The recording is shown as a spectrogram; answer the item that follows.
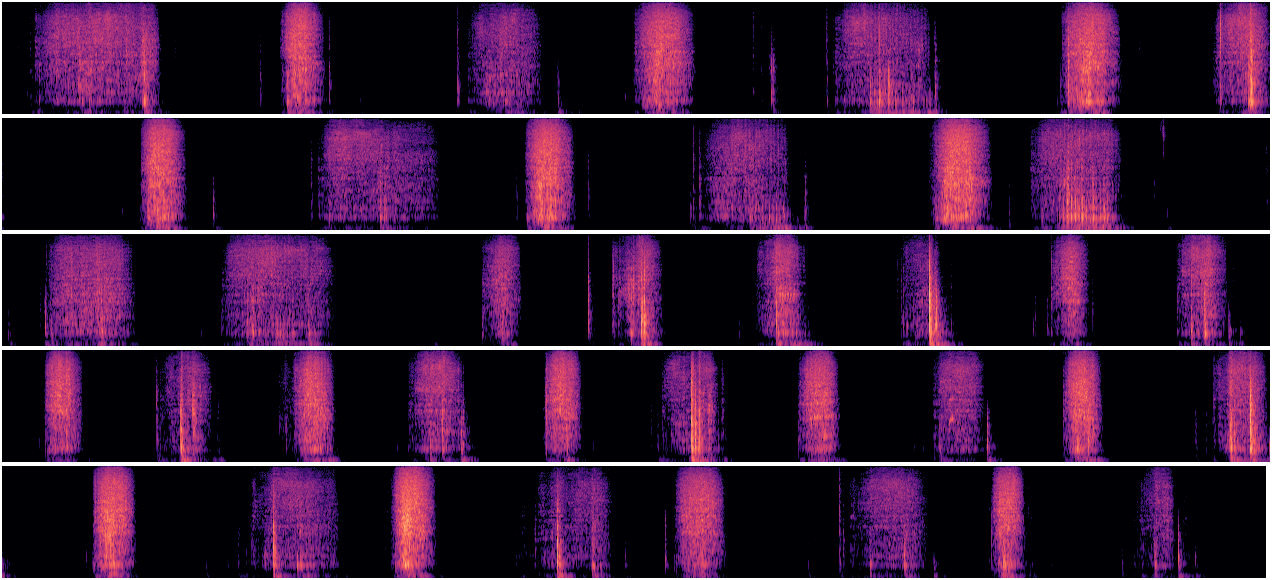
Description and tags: Pushing Pulling Chair Table Wooden Furntiure Across Hard Floor Pack
Dragged, Kitchen, Pulling, Pull, Wooden, Concrete, Table, Wooden-Chair, Drag, Wooden-Table, Moving, Pushing, Foley, Floor, Slide, Chair, Tug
